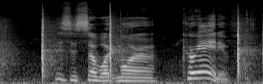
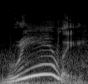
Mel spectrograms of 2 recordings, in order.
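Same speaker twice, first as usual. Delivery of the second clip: Really? swooping up high, falsely amazed; mock surprise; 13 semitones higher than usual. Captive taunting his killers with mock amazement. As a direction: feign delight at the news. Mock interest in train death.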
